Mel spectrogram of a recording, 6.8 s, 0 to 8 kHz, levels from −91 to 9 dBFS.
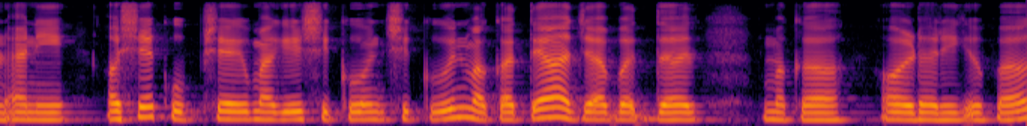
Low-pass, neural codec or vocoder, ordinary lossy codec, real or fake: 7.2 kHz; none; none; real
